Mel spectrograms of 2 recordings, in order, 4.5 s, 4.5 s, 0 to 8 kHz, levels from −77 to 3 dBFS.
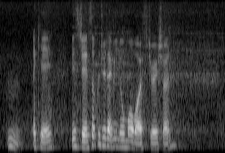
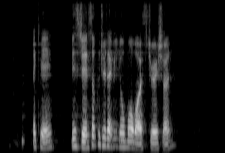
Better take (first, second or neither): first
